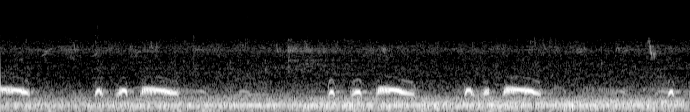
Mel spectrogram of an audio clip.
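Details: Spotted dove cooing while being trapped with a decoy bird; short clipped notes lead into a drawn-out descending coo, three phrases in seven seconds, with a constant low background drone.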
